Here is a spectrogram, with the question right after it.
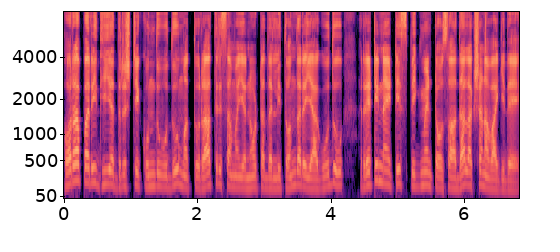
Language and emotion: Kannada, neutral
